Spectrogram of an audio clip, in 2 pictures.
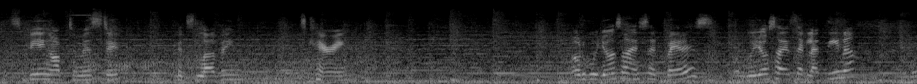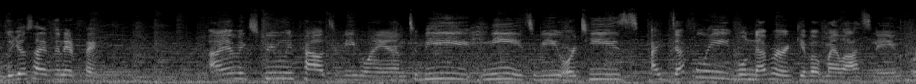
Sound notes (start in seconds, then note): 6.2 speaking in foreign language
